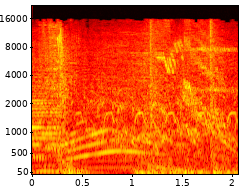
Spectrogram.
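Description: Movie sound effects of a Porsche sports car: the engine revs and the tyres squeal, with a pitch that rises and falls about half a second in.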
